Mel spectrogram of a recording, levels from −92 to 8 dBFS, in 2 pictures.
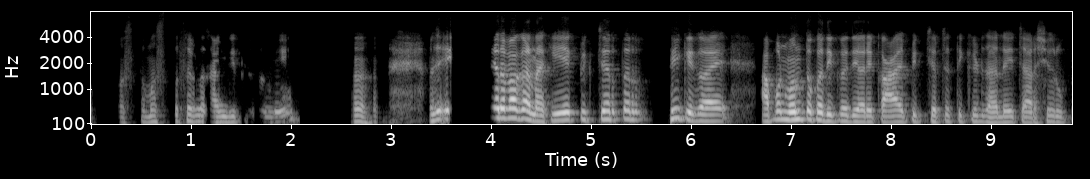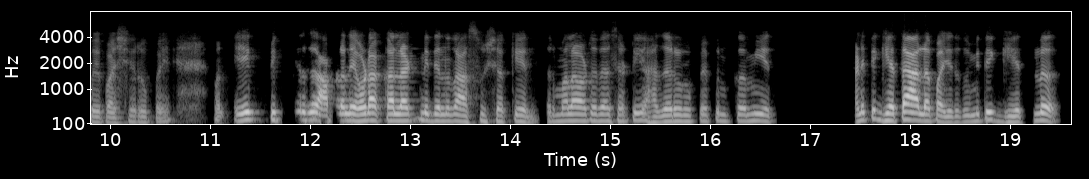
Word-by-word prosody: मस्त, -, -, -27 dB
मस्त 150 Hz, +2 st, -12 dB
सगळं 160 Hz, -2 st, -5 dB
सांगितलं 145 Hz, -, -9 dB
तुम्ही 410 Hz, +1 st, -9 dB, 0.5 s
हं, -, -, -7 dB
हं. -, -, -9 dB, 0.6 s
म्हणजे 430 Hz, -, +3 dB
एक 445 Hz, -, +4 dB
पिक्चर 250 Hz, 0 st, +3 dB
बघा 240 Hz, -2 st, +8 dB
ना, 165 Hz, -5 st, +4 dB
की 180 Hz, +4 st, +2 dB
एक 195 Hz, 0 st, +4 dB
पिक्चर 205 Hz, +1 st, 0 dB
तर 210 Hz, -2 st, +1 dB, 0.3 s
ठीक 230 Hz, -1 st, -1 dB
आहे 195 Hz, -, +5 dB
काय 165 Hz, -1 st, +2 dB, 0.4 s
आपण 210 Hz, +6 st, +1 dB
म्हणतो 205 Hz, +1 st, +7 dB
कधी-कधी 170 Hz, -4 st, +2 dB
अरे! 150 Hz, -1 st, +2 dB
काय 145 Hz, 0 st, 0 dB
पिक्चरचं 160 Hz, +1 st, -7 dB
तिकीट 160 Hz, 0 st, -9 dB
झाले 140 Hz, 0 st, -2 dB
₹400 140 Hz, +2 st, -6 dB
₹500 135 Hz, -, -11 dB, 0.5 s
पण -, -, -10 dB
एक 200 Hz, +3 st, +2 dB
पिक्चर 200 Hz, +1 st, -5 dB
जर 200 Hz, -, +4 dB
आपल्याला 180 Hz, +3 st, +1 dB
एवढा 180 Hz, +2 st, +6 dB
कलाटणी 175 Hz, +2 st, +2 dB
देणारा 170 Hz, -1 st, -1 dB
असू 155 Hz, +3 st, -6 dB
शकेल, 160 Hz, -1 st, -6 dB
तर -, -, -11 dB
मला 170 Hz, +2 st, -2 dB
वाटतं, 175 Hz, +1 st, -2 dB
की -, -, -9 dB
त्यासाठी 170 Hz, +2 st, -5 dB
हजारो 160 Hz, +3 st, -3 dB
रुपये 160 Hz, +1 st, -8 dB
पण 175 Hz, -3 st, -9 dB
कमी 170 Hz, +1 st, -4 dB
आहेत. 160 Hz, -, -12 dB, 0.8 s
आणि 190 Hz, -, 0 dB
ते 230 Hz, -, -2 dB
घेता 185 Hz, 0 st, +4 dB
आलं 175 Hz, -3 st, +4 dB
पाहिजे, 145 Hz, -3 st, -2 dB
तर 145 Hz, -, -11 dB
तुम्ही 160 Hz, +3 st, -7 dB
ते 200 Hz, -, +3 dB
घेतलं 155 Hz, +3 st, -3 dB
170 Hz, 175 wpm, -24 LUFS, 150-190 Hz, 0.8 s, बघा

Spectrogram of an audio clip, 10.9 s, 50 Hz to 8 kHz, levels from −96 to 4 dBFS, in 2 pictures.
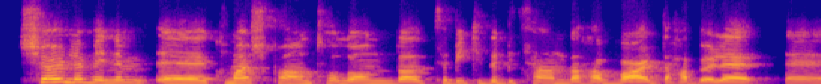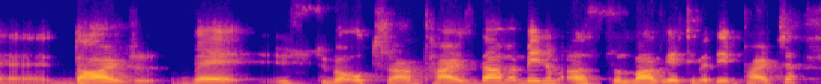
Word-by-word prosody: Şöyle 295 Hz, -2 st, +3 dB
benim, 245 Hz, +1 st, -3 dB
eee, 200 Hz, -1 st, +3 dB
kumaş 225 Hz, +2 st, 0 dB
pantolonda 195 Hz, -2 st, -1 dB
tabii 190 Hz, -6 st, -8 dB
ki 180 Hz, -2 st, -14 dB
de 175 Hz, -1 st, -5 dB
1 175 Hz, -, -12 dB
tane 170 Hz, -1 st, -4 dB
daha 165 Hz, 0 st, 0 dB
var, 145 Hz, -1 st, +5 dB
daha 150 Hz, +2 st, -3 dB
böyle, 140 Hz, -1 st, +2 dB
eee, 140 Hz, -3 st, -8 dB, 0.2 s
dar 150 Hz, -1 st, +4 dB, 0.2 s
ve 165 Hz, -, 0 dB, 0.3 s
üstüme 180 Hz, -3 st, -8 dB
oturan 160 Hz, 0 st, -3 dB
tarzda 155 Hz, -, +1 dB
ama 235 Hz, -2 st, -2 dB
benim 200 Hz, +2 st, 0 dB
asıl 195 Hz, -3 st, -3 dB
vazgeçemediğim 155 Hz, -1 st, 0 dB
parça 275 Hz, -1 st, -3 dB
180 Hz, 135 wpm, -20 LUFS, 155-200 Hz, 0.3 s, var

